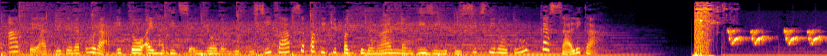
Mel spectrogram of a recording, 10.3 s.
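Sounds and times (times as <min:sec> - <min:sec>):
speech: 0:00.3 - 0:07.6
car alarm sounding in repeated two-tone electronic wails: 0:09.1 - 0:10.3.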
